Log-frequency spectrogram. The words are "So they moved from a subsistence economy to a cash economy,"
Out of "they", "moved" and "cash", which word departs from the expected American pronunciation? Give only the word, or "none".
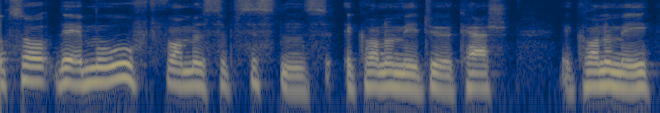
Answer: none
